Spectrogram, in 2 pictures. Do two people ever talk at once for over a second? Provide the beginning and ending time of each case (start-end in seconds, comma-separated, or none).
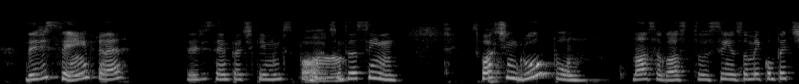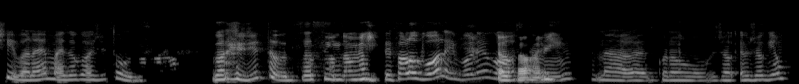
none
